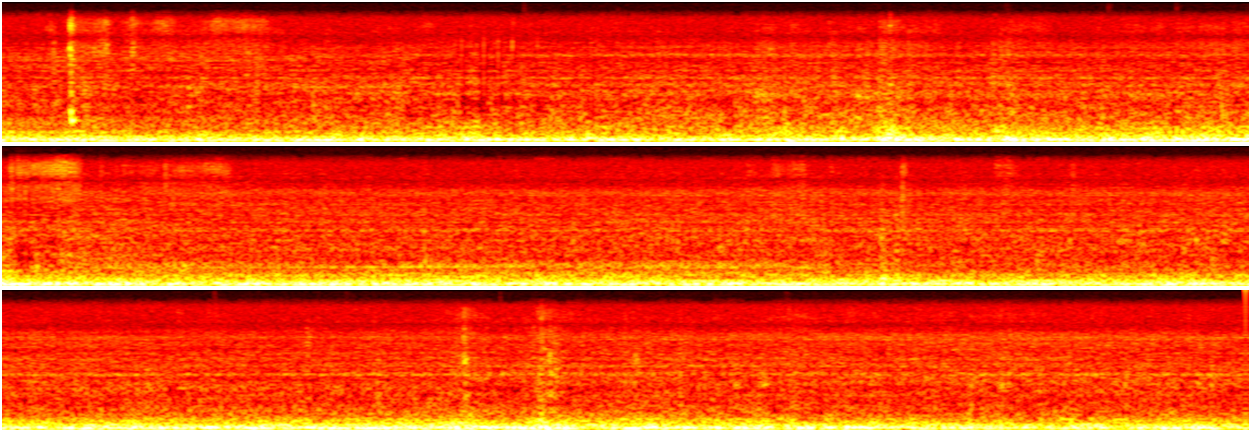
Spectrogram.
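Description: Steady low rumble inside a moving car's cabin: engine and tyres running over a worn, patched road surface, with a few faint clicks.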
